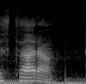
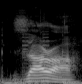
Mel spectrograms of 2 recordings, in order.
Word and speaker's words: Zara: nunca te viste el TikTok de una color que decía, no se dice Zara, se dice Zara.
